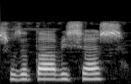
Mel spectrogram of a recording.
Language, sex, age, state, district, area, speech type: Odia, female, 45-60, Odisha, Malkangiri, urban, spontaneous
